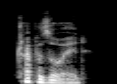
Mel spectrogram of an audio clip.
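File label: "trapezoid", Australian English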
